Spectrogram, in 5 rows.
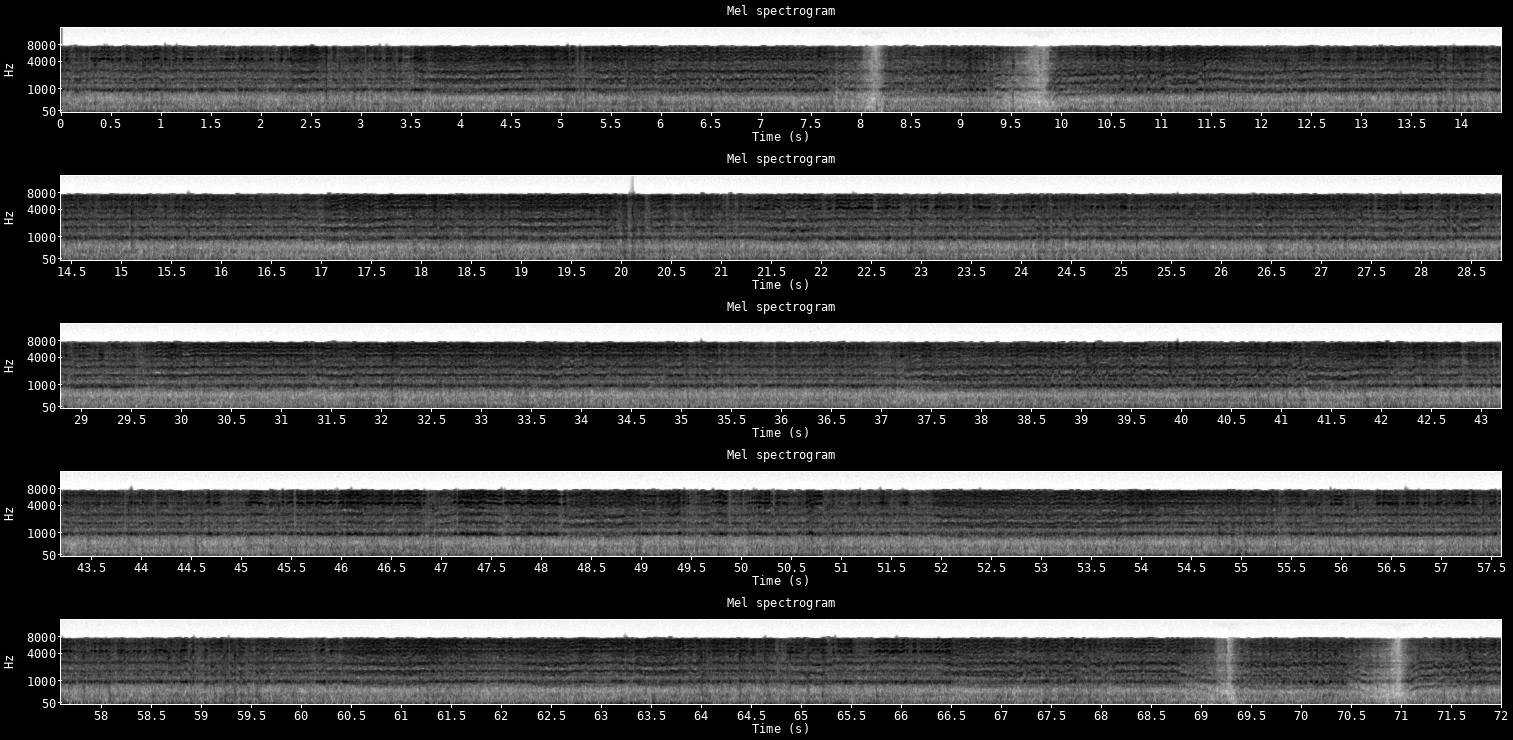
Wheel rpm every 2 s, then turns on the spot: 240, 230, 220, 180, 120, 170, 230, 230, 230, 220, 230, 230, 230, 230, 230, 220, 230, 230, 220, 190, 200, 230, 230, 230, 230, 230, 220, 230, 230, 230, 220, 230, 230, 210, 140, 120.
none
